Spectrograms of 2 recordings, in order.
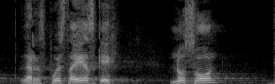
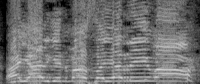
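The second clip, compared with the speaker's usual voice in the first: much higher, much louder desperate yell; shout; 9 semitones higher, 12 dB louder than usual. Retold or imitated. Hanging man yelling past God for someone else, panicked shout. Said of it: "y grita el hombre más fuerte".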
